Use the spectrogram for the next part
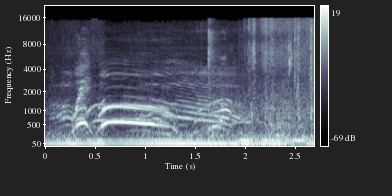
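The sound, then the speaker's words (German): A motorboat's steady low engine drone runs throughout, constant, off the coast of Hurghada, Egypt, while excited voices call out loudly over it as a group of girls with fins, snorkels and masks jump one by one into the sea. “Vom Motorboot springen … und ihre Freundinnen ins Meer.”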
